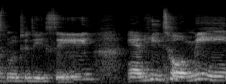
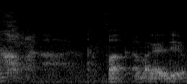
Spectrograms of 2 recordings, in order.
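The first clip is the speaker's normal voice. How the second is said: hushed whisper to oneself; barely voiced, privately panicking whisper; whispered dismay; 20 dB quieter, faster than usual. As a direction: whisper it in stranded disbelief. Stranded, muttering to herself in the story.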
